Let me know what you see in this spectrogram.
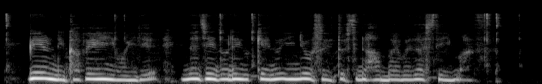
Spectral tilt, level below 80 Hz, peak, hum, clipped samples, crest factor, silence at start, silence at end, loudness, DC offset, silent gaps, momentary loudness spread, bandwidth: -7 dB/octave; -60 dBFS; -2 dBFS; none; under 0.1%; 14 dB; 0.3 s; 0.7 s; -16 LUFS; under 0.1%; none; 13 LU; 11.5 kHz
